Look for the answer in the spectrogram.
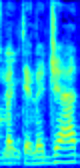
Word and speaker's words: Ahmadinejad: The president of Iran, whose name I won't even attempt to pronounce, is supposed Ahmadinejad.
